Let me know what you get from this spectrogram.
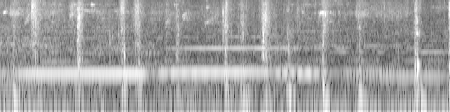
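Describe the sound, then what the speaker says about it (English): Horse hooves in Kingdom Come: Deliverance, a steady clip-clop rhythm of hoofbeats at a brisk gait, quiet and fairly close, with a faint tonal hum underneath. "I like the horse riding experience in this game"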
